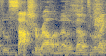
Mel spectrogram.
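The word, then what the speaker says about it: Sahasrahla: When I was a kid, I was like Zahashrala, I think is how you pronounce it.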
